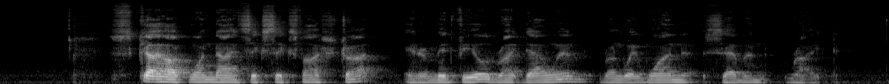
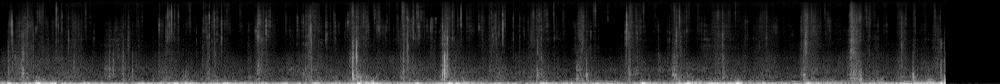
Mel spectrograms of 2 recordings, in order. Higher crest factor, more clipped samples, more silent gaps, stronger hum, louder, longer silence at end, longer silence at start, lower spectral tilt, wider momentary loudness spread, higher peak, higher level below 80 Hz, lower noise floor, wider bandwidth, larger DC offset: first, 24 dB vs 18 dB; neither; neither; neither; about the same, -26 LUFS vs -27 LUFS; first, 0.7 s vs 0.55 s; first, 0.75 s vs 0 s; about the same, -6 dB/octave vs -5.5 dB/octave; first, 19 LU vs 12 LU; about the same, -2 dBFS vs 0 dBFS; second, -60 dBFS vs -20 dBFS; second, -62 dBFS vs -77 dBFS; about the same, 19 kHz vs 17.5 kHz; neither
